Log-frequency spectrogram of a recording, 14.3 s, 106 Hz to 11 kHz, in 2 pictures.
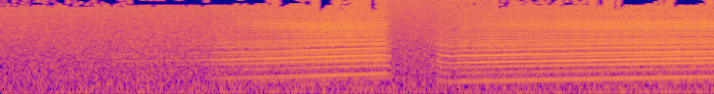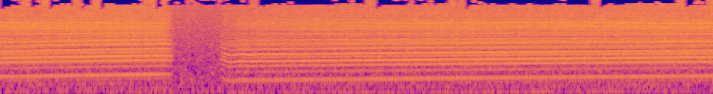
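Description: Engine-swapped BMW E28 accelerating hard, its engine note climbing steadily through the gears. It shifts up twice, about four and nine seconds in, with a short dip in sound at each shift before the note picks up lower and climbs again.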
